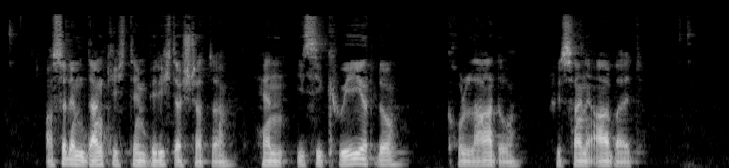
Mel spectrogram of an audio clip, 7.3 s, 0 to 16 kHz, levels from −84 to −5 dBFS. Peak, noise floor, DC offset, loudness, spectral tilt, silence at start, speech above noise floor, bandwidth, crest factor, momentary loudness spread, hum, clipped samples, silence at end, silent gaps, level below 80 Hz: -6 dBFS; -64 dBFS; under 0.1%; -26 LUFS; -6 dB/octave; 0.45 s; 40 dB; 11.5 kHz; 20 dB; 12 LU; none; under 0.1%; 0.95 s; none; -40 dBFS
